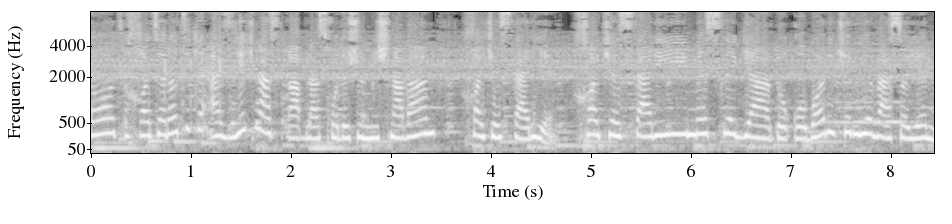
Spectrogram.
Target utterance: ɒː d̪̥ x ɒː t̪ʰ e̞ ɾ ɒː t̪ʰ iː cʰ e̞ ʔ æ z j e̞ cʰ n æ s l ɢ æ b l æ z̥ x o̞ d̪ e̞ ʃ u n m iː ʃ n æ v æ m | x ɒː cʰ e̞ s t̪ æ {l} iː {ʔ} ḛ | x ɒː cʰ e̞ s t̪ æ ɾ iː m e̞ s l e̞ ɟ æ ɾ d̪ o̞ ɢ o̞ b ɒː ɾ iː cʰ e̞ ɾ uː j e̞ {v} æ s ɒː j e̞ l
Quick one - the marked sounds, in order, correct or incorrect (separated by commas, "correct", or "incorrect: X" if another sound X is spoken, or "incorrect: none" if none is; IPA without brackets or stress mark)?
incorrect: ɾ, incorrect: none, correct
